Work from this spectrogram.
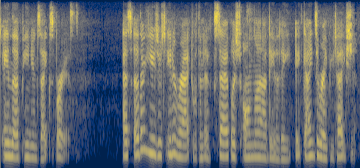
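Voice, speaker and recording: A woman teacher giving a read-along lecture, reading aloud and pausing to explain in informal asides. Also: mid-range voice, a little hiss or hum. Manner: explanatory, pausing to paraphrase the text. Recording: dull, muffled lo-fi recording.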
